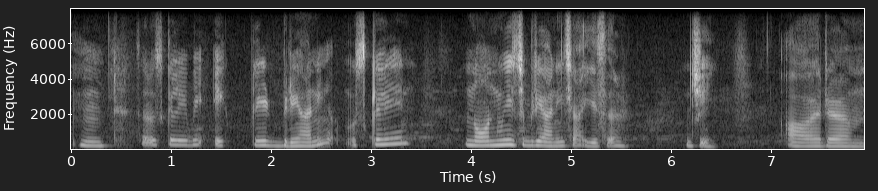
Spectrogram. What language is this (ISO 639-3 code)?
urd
